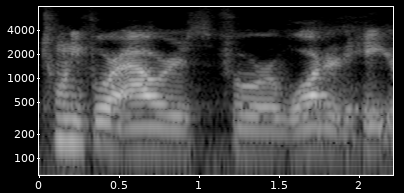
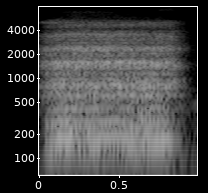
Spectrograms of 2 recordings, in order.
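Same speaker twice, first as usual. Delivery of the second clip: building sigh; 3 dB quieter than usual. Shown as a demonstration. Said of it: "try to build up that".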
